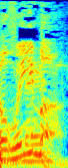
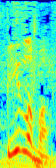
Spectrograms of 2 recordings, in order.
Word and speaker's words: Bielema: I wrote down B-Lima, like Jose Lima. – Belima.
